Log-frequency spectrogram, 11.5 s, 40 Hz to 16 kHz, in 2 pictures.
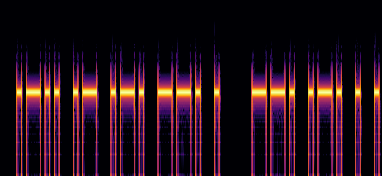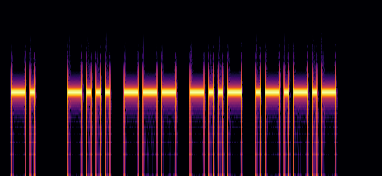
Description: Morse code, heard as a keyed tone, about 17 wpm, 700 Hz. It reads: LARGE GREEN BOX.
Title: Sentences from Top 500 Words 17wpm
